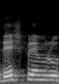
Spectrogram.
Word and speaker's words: দেশপ্রেম: দেখো এখানে দেশপ্রেমের উচ্চারণটা দেখো, এই যে যার সঙ্গে র ফলা থাকবে সে বর্ণটা হবে দ্বিত্ব। কার সঙ্গে আছে? পয়ের সঙ্গে। তাহলে পটা কি হবে বলো তো? দুইবার হবে। দেশপ্রেম হবে, কি হবে?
